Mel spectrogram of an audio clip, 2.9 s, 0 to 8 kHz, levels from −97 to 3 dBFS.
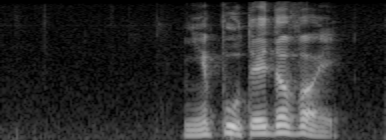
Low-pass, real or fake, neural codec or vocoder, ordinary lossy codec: none; real; none; none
